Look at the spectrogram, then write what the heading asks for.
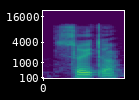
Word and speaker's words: suyt'u: de vídeos en la que te enseñamos a pronunciar algunas palabras en quechua así que nuestra palabra del día por hoy es sweet sweet sweet la palabra quechua en español significa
